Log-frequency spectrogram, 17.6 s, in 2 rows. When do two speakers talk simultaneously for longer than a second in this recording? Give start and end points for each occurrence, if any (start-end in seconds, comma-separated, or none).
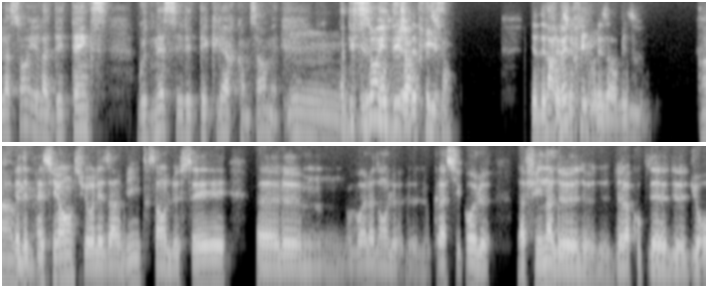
4.2-5.6, 6.8-8.0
